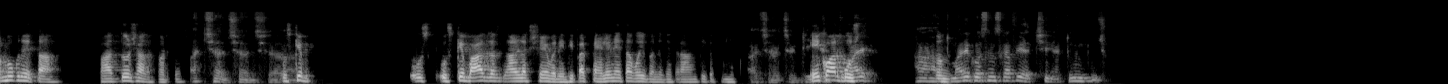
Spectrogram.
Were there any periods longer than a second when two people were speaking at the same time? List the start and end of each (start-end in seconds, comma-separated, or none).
none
